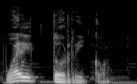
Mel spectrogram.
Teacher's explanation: El boricua antes de una consonante, si está una R ahí, no la pronuncia la R.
